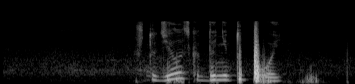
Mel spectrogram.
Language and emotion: Russian, neutral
